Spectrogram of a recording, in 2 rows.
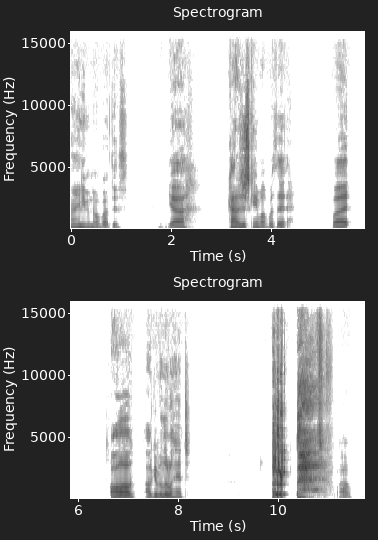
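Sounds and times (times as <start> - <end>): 
speech: 0.5 - 1.2, 2.0 - 2.5, 3.2 - 4.5, 5.2 - 5.6, 6.6 - 8.3, 9.9 - 10.6, 11.2 - 11.7
person burping: 9.9 - 11.0.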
